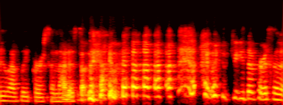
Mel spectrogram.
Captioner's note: laughs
